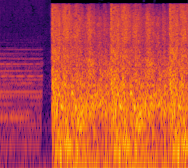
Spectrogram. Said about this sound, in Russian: Вдруг машин за угла, три выстрела, тебя уже здесь нет.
